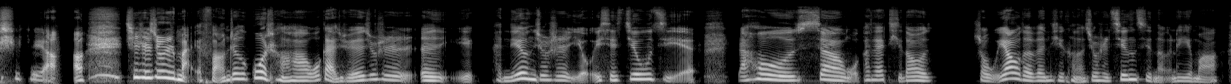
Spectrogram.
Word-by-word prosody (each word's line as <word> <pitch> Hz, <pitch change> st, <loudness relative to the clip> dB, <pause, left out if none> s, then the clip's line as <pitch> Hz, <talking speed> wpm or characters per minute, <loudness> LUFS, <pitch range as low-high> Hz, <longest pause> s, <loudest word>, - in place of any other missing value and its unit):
是 265 Hz, -, +3 dB
这 230 Hz, -, -10 dB
样 195 Hz, -, +1 dB
啊。 -, -, +4 dB, 0.4 s
其 330 Hz, -, +4 dB
实 310 Hz, -1 st, +8 dB
就 320 Hz, 0 st, +6 dB
是 295 Hz, -3 st, +8 dB
买 220 Hz, -, +6 dB
房 175 Hz, 0 st, -2 dB
这 255 Hz, -, +2 dB
个 250 Hz, -, +2 dB
过 295 Hz, +4 st, +4 dB
程 190 Hz, -9 st, -1 dB
哈， 175 Hz, 0 st, +1 dB
我 180 Hz, +4 st, -1 dB
感 135 Hz, -, +1 dB
觉 155 Hz, +5 st, 0 dB
就 230 Hz, +3 st, -3 dB
是 205 Hz, -5 st, -3 dB
呃， 185 Hz, -, +2 dB, 0.3 s
呃， -, -, -9 dB, 0.2 s
肯 170 Hz, -5 st, -10 dB
定 245 Hz, +7 st, +4 dB
就 210 Hz, -1 st, -2 dB
是 195 Hz, -3 st, -4 dB
有 -, -, -7 dB
一 -, -, -1 dB
些 195 Hz, +1 st, -3 dB
纠 240 Hz, +4 st, +1 dB
结。 230 Hz, -, -6 dB, 0.4 s
然 185 Hz, 0 st, -5 dB
后 220 Hz, -5 st, +3 dB
像 195 Hz, 0 st, +1 dB
我 150 Hz, -, -8 dB
刚 205 Hz, +1 st, -9 dB
才 205 Hz, 0 st, -2 dB
提 -, -, -11 dB
到 180 Hz, -1 st, -1 dB, 0.4 s
首 160 Hz, -4 st, -7 dB
要 260 Hz, +4 st, +4 dB
的 185 Hz, -6 st, -2 dB
问 175 Hz, 0 st, -4 dB
题， 180 Hz, -1 st, -8 dB
可 160 Hz, -, -10 dB
能 -, -, -7 dB
就 180 Hz, +5 st, -5 dB
是 165 Hz, -3 st, -5 dB
经 220 Hz, +6 st, 0 dB
济 180 Hz, -6 st, -8 dB
能 145 Hz, -, -11 dB
力 155 Hz, -1 st, -6 dB
嘛。 130 Hz, -6 st, -8 dB
195 Hz, 260 characters per minute, -17 LUFS, 175-230 Hz, 0.4 s, 实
